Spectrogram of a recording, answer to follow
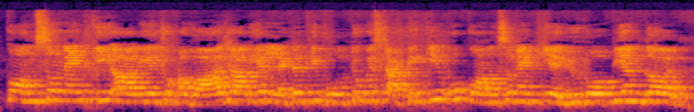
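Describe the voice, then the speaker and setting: A woman's voice: sits high, steady tone, far from the mic. A woman teaching English grammar, explaining step by step and answering her own questions. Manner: slow, deliberate English, quicker Hindi. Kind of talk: classroom grammar lesson. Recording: echoey room, voice from off the mic.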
